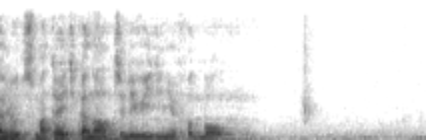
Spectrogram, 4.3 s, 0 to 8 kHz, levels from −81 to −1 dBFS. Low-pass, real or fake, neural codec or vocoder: 7.2 kHz; real; none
